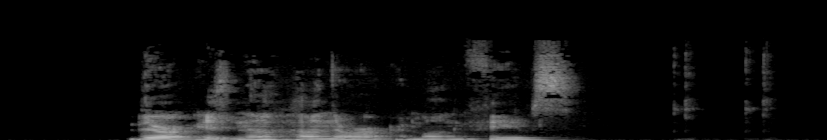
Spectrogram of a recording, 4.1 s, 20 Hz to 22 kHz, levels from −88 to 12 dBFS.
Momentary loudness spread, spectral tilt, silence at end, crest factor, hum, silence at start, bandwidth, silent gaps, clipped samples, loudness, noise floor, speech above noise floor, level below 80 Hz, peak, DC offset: 9 LU; -4.5 dB/octave; 1.25 s; 20 dB; none; 0.65 s; 16 kHz; none; under 0.1%; -26 LUFS; -87 dBFS; 61 dB; -66 dBFS; -8 dBFS; under 0.1%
